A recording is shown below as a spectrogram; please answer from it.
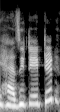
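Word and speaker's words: hesitate: शी है हेजिटेटेड before answering.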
